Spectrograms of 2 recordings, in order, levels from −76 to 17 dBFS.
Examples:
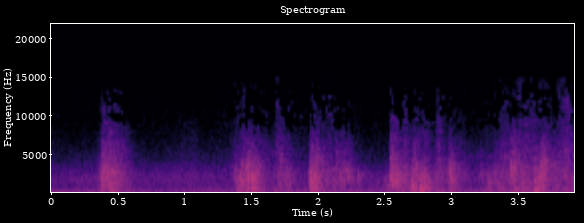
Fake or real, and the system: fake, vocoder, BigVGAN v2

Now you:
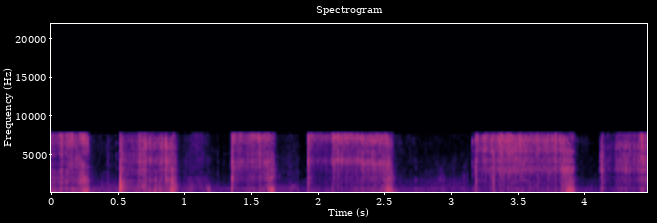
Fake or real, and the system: real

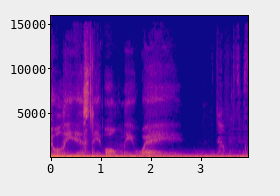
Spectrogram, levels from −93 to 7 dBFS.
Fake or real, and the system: real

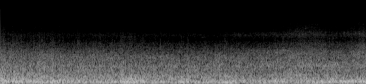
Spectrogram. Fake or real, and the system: real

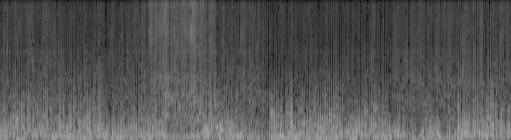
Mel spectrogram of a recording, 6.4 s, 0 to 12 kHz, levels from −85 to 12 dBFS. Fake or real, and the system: fake, vocoder, BigVGAN v2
